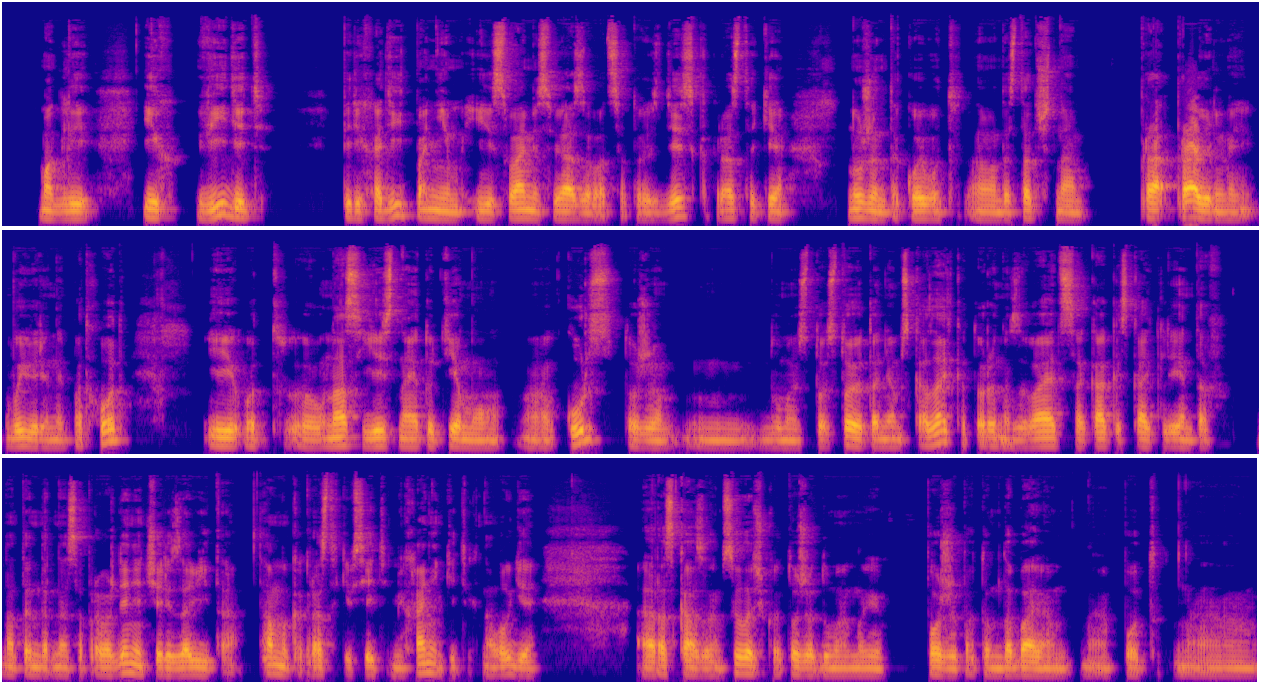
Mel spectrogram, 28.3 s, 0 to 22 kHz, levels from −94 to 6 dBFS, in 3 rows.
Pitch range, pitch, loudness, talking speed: 90-105 Hz, 95 Hz, -19 LUFS, 135 wpm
